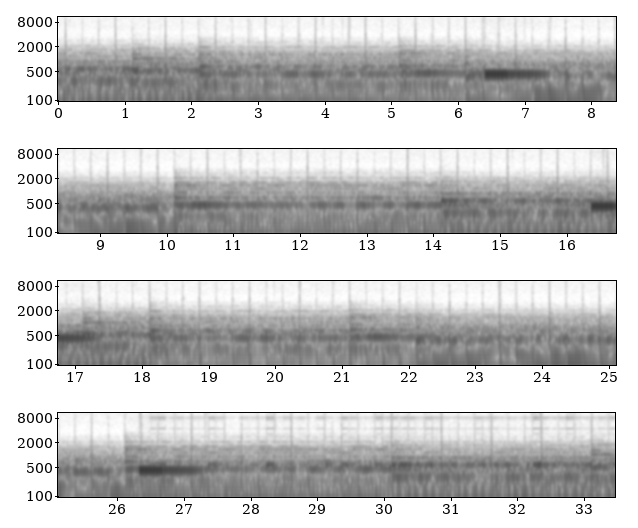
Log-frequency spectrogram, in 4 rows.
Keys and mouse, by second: 3.4 a, 4.0 ctrl+r, 4.8 click, 6.4 middle click, 6.9 b, 8.5 t, 9.5 click, 9.9-11.4 middle drag, 9.9 t, 10.6 a, 11.4 click, 11.7 right click, 12.5 middle click, 13.0 click, 14.5-15.5 right drag, 15.0 x, 15.6 z, 15.9-17.4 drag, 16.4 right click, 16.9 KP_3, 17.2 z, 19.4 g, 20.7 a, 22.2 click, 22.6 b, 23.8-24.8 drag, 24.8 s, 27.6 click, 27.9 a, 28.0 z, 28.8 click, 30.6-33.2 right drag, 31.6 KP_7, 32.1 z.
